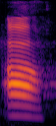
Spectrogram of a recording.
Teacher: जब आप आ बोलेंगे आपका पूरा मुंह क्या हो रहा है, खुल रहा है, तो विव्रत में आ गया।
